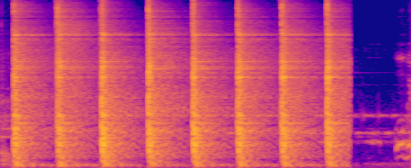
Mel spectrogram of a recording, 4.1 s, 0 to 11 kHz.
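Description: Eight sharp, evenly spaced hammer strikes ring out on a metal suspension part of a Toyota MR2, close and loud, about two per second, then a brief faint clatter after the last blow.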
